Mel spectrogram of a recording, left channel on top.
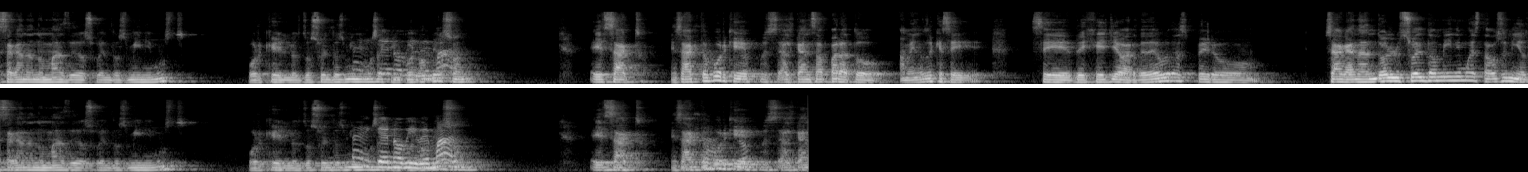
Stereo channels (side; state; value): right; drops out; at 8.1 s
